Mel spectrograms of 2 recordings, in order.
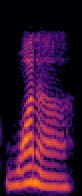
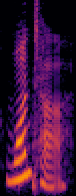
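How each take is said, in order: First: The t sounds are dropped, giving 'wanna'. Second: The second vowel is reduced to a schwa. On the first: "The two t sounds drop off in fast speech, so wanta becomes wanna" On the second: "gets reduced to another vowel sound, schwa"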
